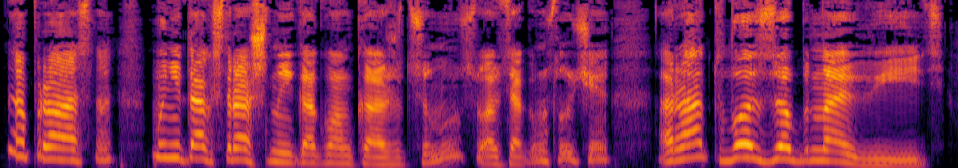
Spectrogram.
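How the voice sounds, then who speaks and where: A man's voice: high-pitched, big pitch swings, takes it slowly, gravelly, sharp tone, dry recording, studio quality, voice pushed up, full character voice. Zverkov, a man putting on a lisping drawl. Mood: condescending. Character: condescending young man, pompous, lisping and drawling.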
